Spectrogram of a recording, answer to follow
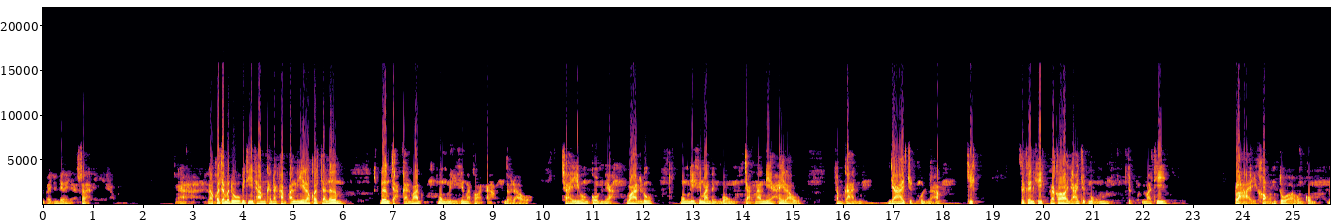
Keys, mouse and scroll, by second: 2.3 right click, 6.7 right click, 7.7 click, 9.9 click, 10.8-12.3 drag, 18.2 click, 19.4 click, 21.1 click, 22.0 click, 23.4-24.9 drag.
